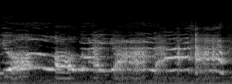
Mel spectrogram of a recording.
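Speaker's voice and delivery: high, slow shrieking laugh; howling laughter. Retold or imitated. The bros shrieking with laughter at their friend. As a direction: cackle it out in hysterics. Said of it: "They're like".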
